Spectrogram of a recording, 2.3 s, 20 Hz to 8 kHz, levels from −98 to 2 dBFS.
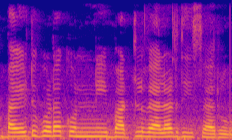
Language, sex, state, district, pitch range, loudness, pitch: Telugu, female, Andhra Pradesh, Srikakulam, 220-250 Hz, -17 LUFS, 235 Hz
